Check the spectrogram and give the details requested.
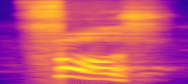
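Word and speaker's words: φῶς: Y la palabra luz que aparece en nuestro pasaje proviene del original fos que se escribe ph o s.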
